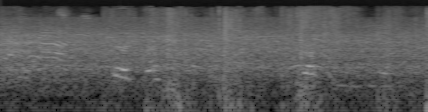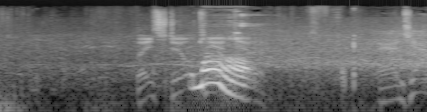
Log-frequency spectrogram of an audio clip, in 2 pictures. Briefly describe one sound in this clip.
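A stadium crowd murmurs and cheers in a large open space.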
